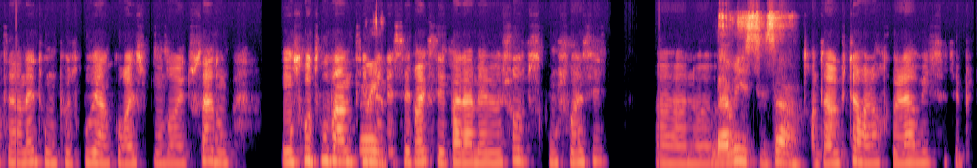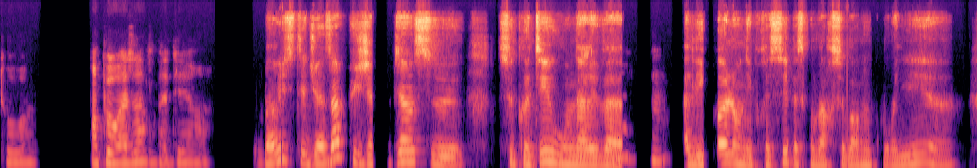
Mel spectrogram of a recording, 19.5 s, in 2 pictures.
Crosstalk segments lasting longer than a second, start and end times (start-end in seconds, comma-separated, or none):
none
